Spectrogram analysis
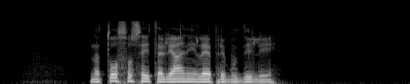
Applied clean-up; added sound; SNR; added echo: none; none; none; none.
